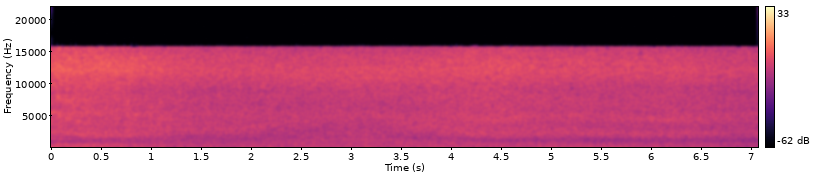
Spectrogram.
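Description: Steady rushing noise, even and unbroken, with a faint low hum joining about five seconds in.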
